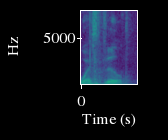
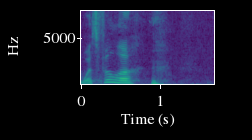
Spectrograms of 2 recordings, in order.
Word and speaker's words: Westville: Westville well actually is literally called Westfield not West Villa like it's spelled Westville where's Lily they are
